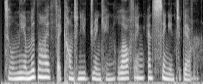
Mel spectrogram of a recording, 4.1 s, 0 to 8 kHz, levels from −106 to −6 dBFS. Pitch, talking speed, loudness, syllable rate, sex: 205 Hz, 150 wpm, -17 LUFS, 4.7 syllables/s, female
